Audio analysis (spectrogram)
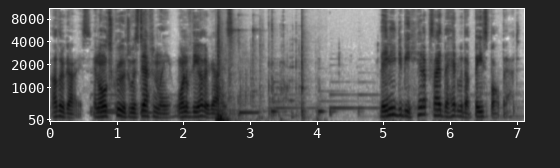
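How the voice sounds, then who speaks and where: A man's voice: on the high side, brisk, long pauses, over music, natural voice. A man playing a plain-spoken working-class father who narrates a dramatic tale in an earnest, colloquial way. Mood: wry.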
